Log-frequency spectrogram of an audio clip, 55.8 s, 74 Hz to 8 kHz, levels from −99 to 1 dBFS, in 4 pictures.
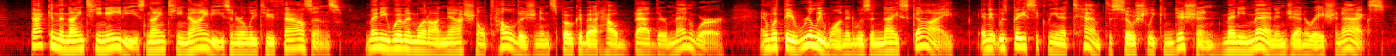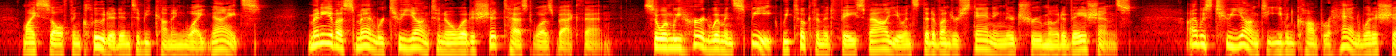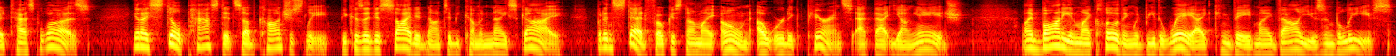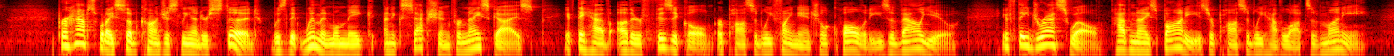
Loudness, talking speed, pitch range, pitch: -20 LUFS, 190 wpm, 100-160 Hz, 120 Hz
